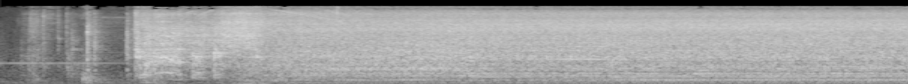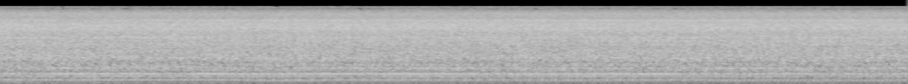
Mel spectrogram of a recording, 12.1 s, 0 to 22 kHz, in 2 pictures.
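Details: 2012+ Jeep JK Pentastar V6 after new spark plugs and upper intake manifold gaskets: quick crank, catches immediately and settles into a smooth, even idle with no misses or knocks; starts faster than before.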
